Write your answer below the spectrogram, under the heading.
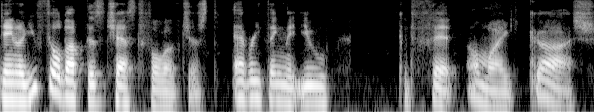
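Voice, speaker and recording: Big swings in loudness mark a man's speech at a medium pitch. He goes at a fairly slow pace with ordinary pitch variation. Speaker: podcast co-host. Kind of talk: casual chat. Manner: sluggish.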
